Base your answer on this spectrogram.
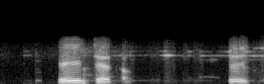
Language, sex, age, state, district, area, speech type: Maithili, male, 60+, Bihar, Araria, urban, conversation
